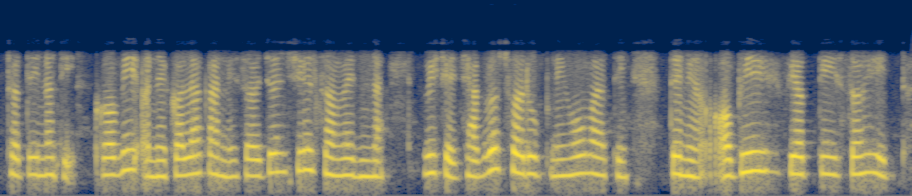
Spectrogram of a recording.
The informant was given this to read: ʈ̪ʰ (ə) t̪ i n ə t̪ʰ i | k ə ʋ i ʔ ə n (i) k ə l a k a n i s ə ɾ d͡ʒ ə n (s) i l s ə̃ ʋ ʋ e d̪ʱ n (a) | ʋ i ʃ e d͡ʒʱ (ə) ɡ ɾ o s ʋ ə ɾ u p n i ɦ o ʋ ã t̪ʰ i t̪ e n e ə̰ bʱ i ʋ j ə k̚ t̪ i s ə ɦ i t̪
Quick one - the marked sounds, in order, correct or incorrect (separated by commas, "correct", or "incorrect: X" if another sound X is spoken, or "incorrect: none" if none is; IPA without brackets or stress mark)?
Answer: correct, incorrect: e, incorrect: ʃ, correct, incorrect: a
